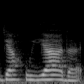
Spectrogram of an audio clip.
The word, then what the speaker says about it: Jehoiada: It's pronounced Yahuyada in Hebrew.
